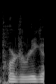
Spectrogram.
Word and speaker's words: Puerto Rico: And he would say Puerto Rico or in Puerto Rico, and then he'd go, no, they've told me the real pronunciation is Puerto Rico.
